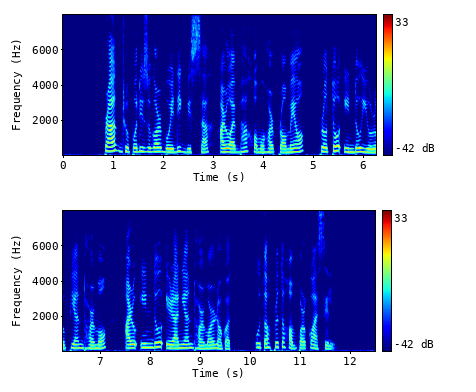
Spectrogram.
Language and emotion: Assamese, neutral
